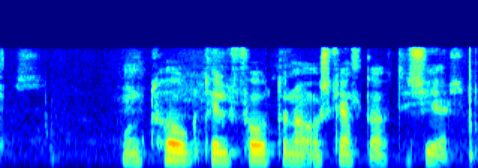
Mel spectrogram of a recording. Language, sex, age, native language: Icelandic, male, 14, Icelandic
